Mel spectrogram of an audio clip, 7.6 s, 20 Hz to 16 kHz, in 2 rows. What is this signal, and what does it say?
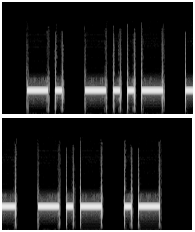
Morse code, heard as a keyed tone, about 8 wpm, 800 Hz. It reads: NXTKA
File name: LEZIONI / 7 GF9Z / 7 GF 8wpm 3108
